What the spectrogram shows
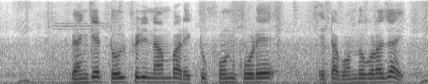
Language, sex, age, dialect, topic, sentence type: Bengali, male, 18-24, Northern/Varendri, banking, question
